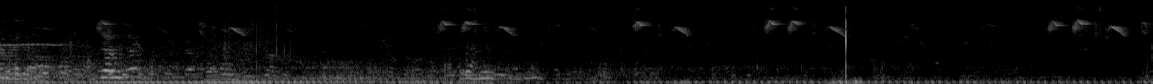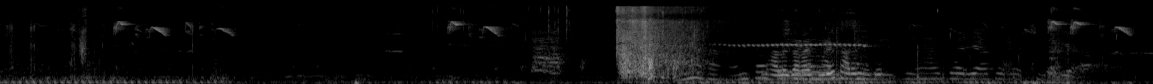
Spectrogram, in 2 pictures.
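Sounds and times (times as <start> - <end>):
low steady rumble: 0.0 - 13.6
small birds chirping: 0.0 - 17.3, 18.4 - 23.0.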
